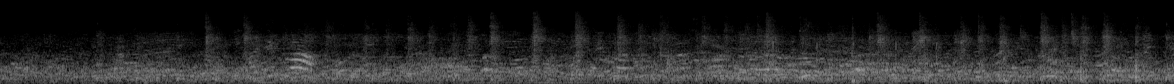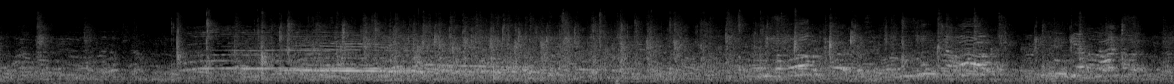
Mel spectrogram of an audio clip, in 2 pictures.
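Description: A crowd of spectators murmurs and chatters in the distance outdoors.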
